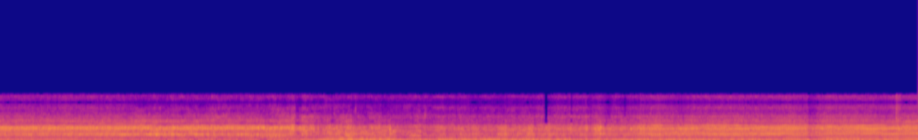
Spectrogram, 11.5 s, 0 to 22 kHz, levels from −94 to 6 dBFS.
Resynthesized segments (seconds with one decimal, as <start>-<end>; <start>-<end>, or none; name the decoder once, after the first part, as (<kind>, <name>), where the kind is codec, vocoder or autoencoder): 1.7-5.4 (codec, HILCodec)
